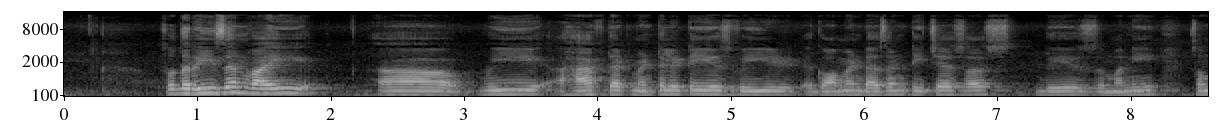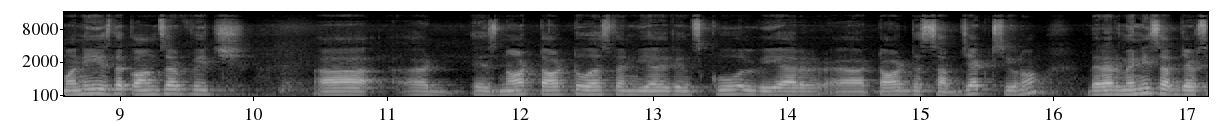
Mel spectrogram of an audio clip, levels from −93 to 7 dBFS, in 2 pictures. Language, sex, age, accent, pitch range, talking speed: English, male, 30-49, Indian, 125-145 Hz, 165 wpm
